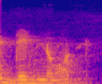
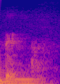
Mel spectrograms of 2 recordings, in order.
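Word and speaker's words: didn't: डिड नॉट को बोलते हैं डिडन, और इसकी शॉर्ट फॉर्म अगर मैं चाहूँ तो आप बोल सकते हैं डिन। टी यहाँ पर भी साइलेंट हो जाएगा, यहाँ पर डी भी साइलेंट हो जाएगा, सिंपल आ जाएगा डिन।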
